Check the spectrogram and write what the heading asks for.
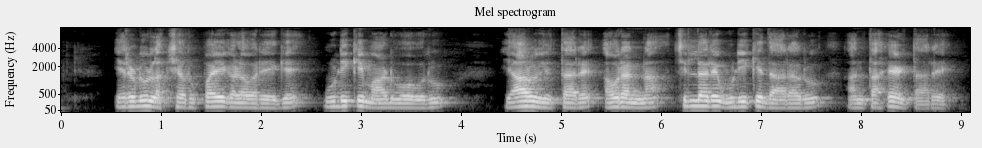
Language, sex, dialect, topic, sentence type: Kannada, male, Coastal/Dakshin, banking, statement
